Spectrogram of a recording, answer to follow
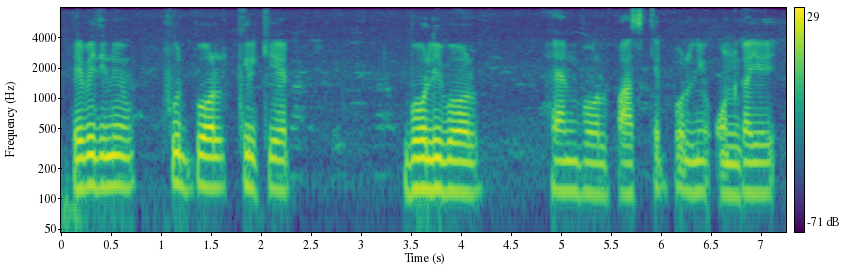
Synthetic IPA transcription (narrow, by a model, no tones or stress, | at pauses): b̥ebedini | pʰut̚bɔlkɾiket̚ | bɔlibɔl | hɛnbɔlbasket̚bɔ̰lniʔɔ̰nɡajɔj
